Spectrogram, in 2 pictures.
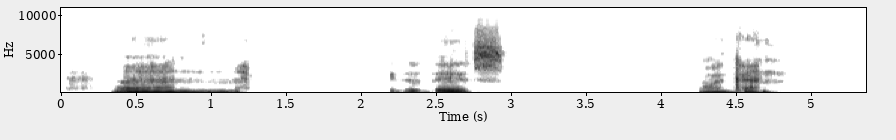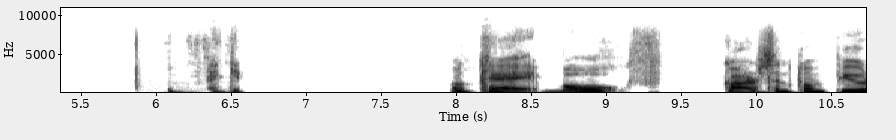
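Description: A man speaks calmly into a microphone, heard over an online call.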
